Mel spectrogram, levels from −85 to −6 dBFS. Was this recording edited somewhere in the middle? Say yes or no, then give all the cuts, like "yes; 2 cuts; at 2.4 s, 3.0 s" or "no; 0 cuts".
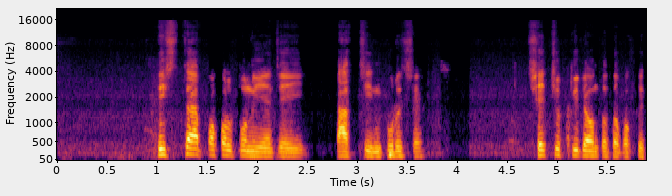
no; 0 cuts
